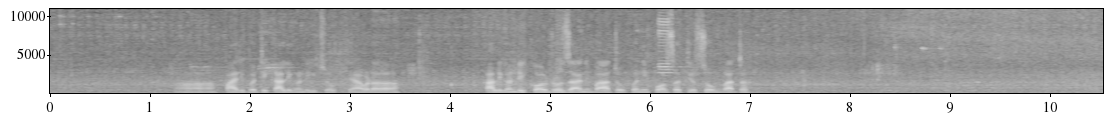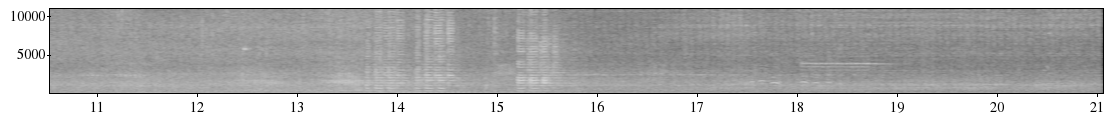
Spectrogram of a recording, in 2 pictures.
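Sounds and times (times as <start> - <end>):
road traffic: 0.0 - 21.0
vehicle horn honking: 6.1 - 6.4, 13.7 - 15.9, 17.7 - 19.0.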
